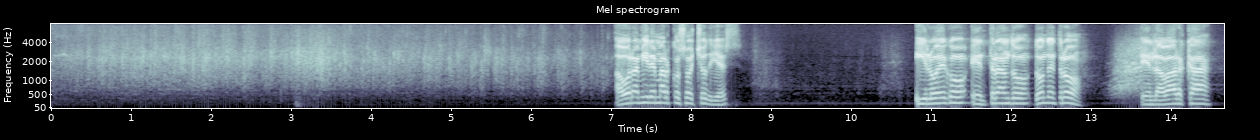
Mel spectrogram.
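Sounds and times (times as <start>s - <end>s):
audience applauding: 0.0s - 7.3s
speech: 7.1s - 8.6s, 10.8s - 12.9s, 13.6s - 14.6s.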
